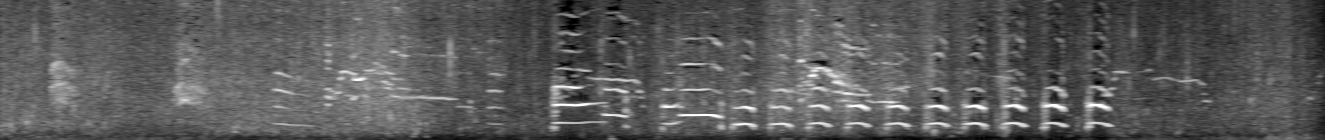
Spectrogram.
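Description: European herring gull giving a rapid run of about a dozen loud, arched yelping notes, roughly three per second, after a stretch of low rumble and faint bird calls.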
